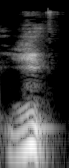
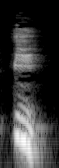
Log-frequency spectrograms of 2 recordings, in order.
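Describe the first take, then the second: First: The syllable starts with a clear y sound. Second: The syllable starts straight on the vowel. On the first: The speaker calls it right. "make sure you say ye" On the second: The speaker calls it wrong. "you may miss it and you may say e"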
